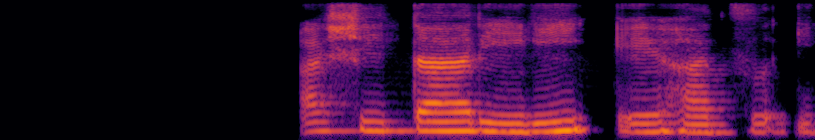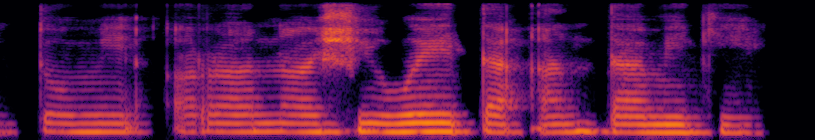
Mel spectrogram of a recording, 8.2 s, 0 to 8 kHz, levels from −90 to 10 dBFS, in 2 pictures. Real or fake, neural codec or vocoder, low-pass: fake; codec, 44.1 kHz, 7.8 kbps, DAC; 7.2 kHz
